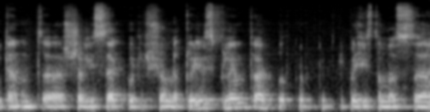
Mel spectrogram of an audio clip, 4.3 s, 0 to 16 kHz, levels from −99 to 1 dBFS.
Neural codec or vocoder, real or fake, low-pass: codec, 44.1 kHz, 7.8 kbps, Pupu-Codec; fake; 14.4 kHz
